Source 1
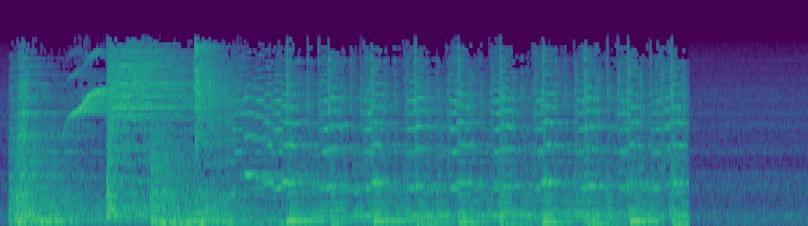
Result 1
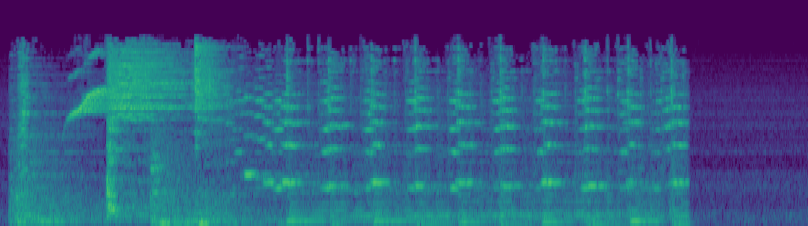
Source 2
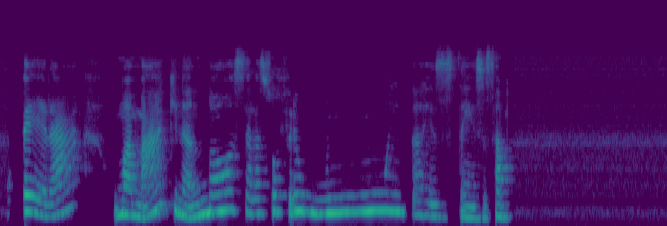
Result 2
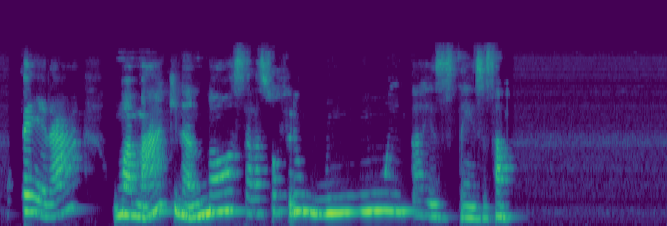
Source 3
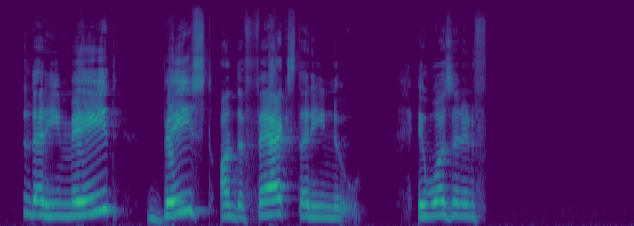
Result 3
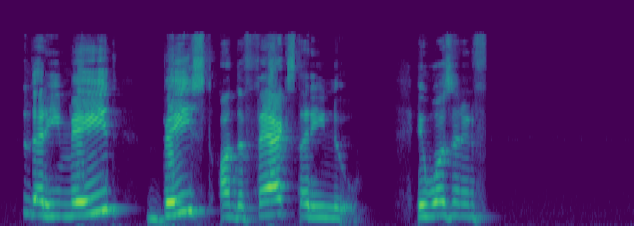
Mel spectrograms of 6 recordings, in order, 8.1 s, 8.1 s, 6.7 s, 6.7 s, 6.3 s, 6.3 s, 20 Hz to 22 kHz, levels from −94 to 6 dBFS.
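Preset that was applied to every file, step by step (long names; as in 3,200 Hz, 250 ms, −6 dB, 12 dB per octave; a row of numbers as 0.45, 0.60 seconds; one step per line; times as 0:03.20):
noise reduction from a noise print of the clip's start 12 dB
mains-hum notches 50/100/150/200/250/300/350 Hz
AC-3 64 kbit/s 44,100 Hz
loudness normalisation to −24 LKFS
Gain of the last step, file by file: +2.5, +19.5, +15.5 decibels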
